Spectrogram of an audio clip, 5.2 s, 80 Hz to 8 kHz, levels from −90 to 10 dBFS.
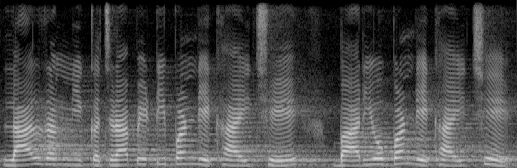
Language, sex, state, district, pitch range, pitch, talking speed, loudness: Gujarati, female, Gujarat, Valsad, 225-280 Hz, 240 Hz, 115 wpm, -15 LUFS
